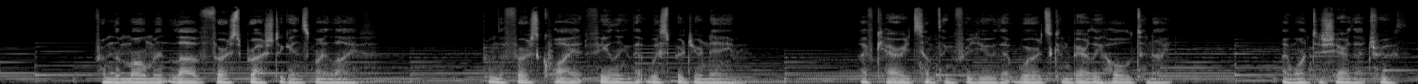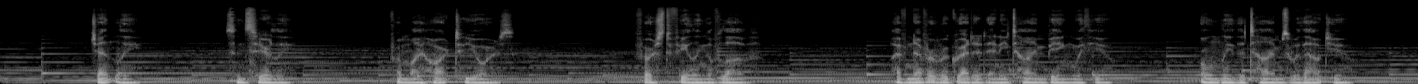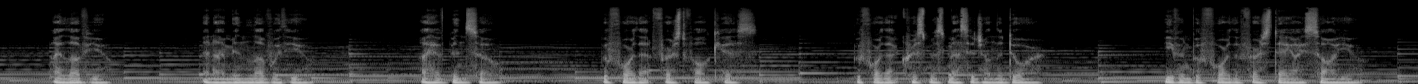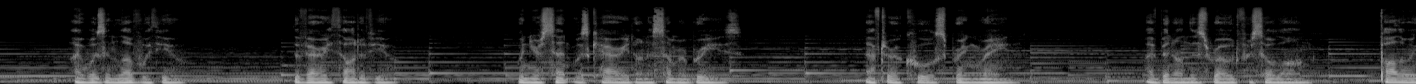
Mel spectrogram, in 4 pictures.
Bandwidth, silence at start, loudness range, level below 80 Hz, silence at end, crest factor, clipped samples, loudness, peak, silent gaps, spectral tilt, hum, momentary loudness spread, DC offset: 15.5 kHz; 0 s; 3 LU; -34 dBFS; 0 s; 20 dB; under 0.1%; -26 LUFS; -6 dBFS; none; -5.5 dB/octave; none; 15 LU; under 0.1%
